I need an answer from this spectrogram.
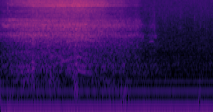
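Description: A deep breath during a guided belly-breathing exercise, heard as an airy hiss that fades out after about a second and a half over a steady low hum.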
